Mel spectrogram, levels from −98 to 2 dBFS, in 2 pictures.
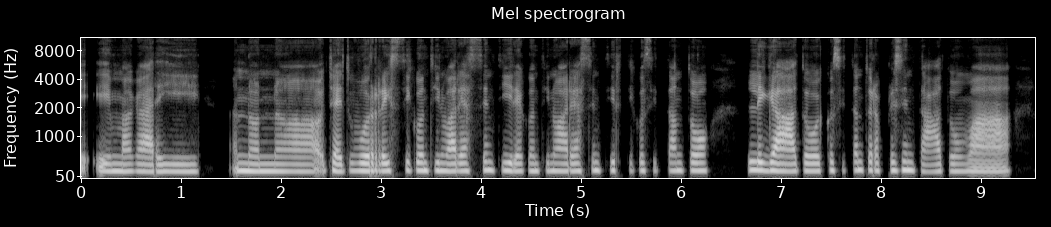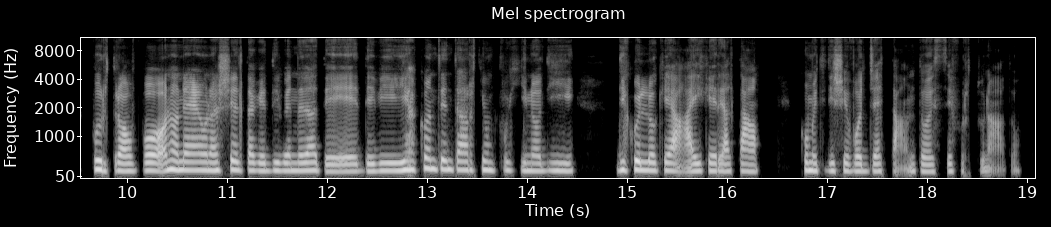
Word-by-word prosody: ehm, - - -3
e 175 - -1
magari, 165 -1 -1 0.4
non 170 -1 +1
cioè, 175 -4 +1
tu 180 +2 -8
vorresti 180 +1 +1
continuare 180 -1 +1
a - - -1
sentire, 185 -1 -2
continuare 175 0 -2
a - - -1
sentirti 190 0 -7
così 185 +1 -8
tanto 185 0 -2 0.3
legato 180 -2 +3
e 175 - -2
così 190 -1 -7
tanto 195 0 -3
rappresentato, 185 -3 -3
ma, 85 - 0 0.3
purtroppo, 185 -2 +4
non 205 -1 +6
è 195 -1 +4
una 190 -1 +3
scelta 190 0 +1
che 180 -1 0
dipende 185 0 +1
da 190 0 +4
te, 165 -1 +1
e 170 - -3
devi 185 +2 +3
accontentarti 205 -1 +2
un 195 - +1
pochino 185 -2 -3
di 180 0 -2 0.4
di 200 +1 +1
quello 195 0 +4
che 185 0 -1
hai, 175 -1 +2
che 180 - -4
in 180 - +2
realtà, 170 -1 0 0.4
come 190 -1 +2
ti 180 - -16
dicevo, 175 -1 -1
già 170 +1 -3
è - - -3
tanto 175 -1 -5
e 160 - -2
sei 170 +1 -7
fortunato. 170 - -13
180 Hz, 165 wpm, -22 LUFS, 175-190 Hz, 0.4 s, non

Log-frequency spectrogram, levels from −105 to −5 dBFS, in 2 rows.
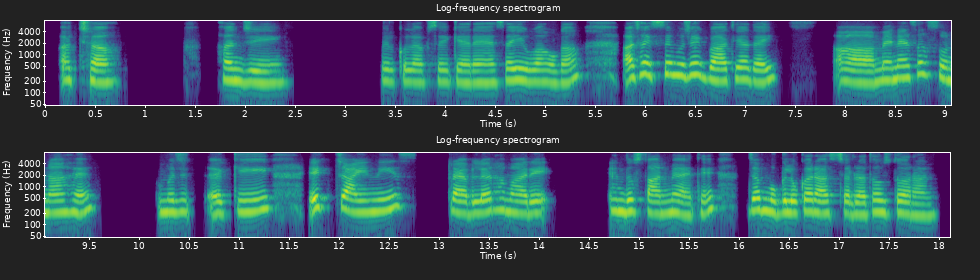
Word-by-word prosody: अच्छा, 220 -1 0 1.3
हाँ 220 -1 +4
जी, 195 -2 0 1.3
बिल्कुल 200 -1 -4
आप 190 0 -3
सही 195 0 -5
कह 195 -2 -1
रहे 190 0 0
हैं 190 0 -1
ऐसा 190 +3 -5
ही 220 +1 +4
हुआ 200 -2 +1
होगा। 190 0 -2 0.5
अच्छा 255 +6 +3
इससे 305 +1 +2
मुझे 295 +1 +3
एक 275 -5 -1
बात 210 0 +3
याद 230 -3 0
आई। 195 +3 +2 0.6
अ, 190 -3 +2
मैंने 220 +4 +1
ऐसा 310 +5 -1
सुना 215 -4 +1
हैं 210 +7 +1 0.7
मुझे 220 0 0
अ, 220 -3 -2
कि 230 +4 0 0.4
एक 275 -1 +5
चाइनीज़ 250 +5 +2 0.3
ट्रैवलर 210 0 +2
हमारे 210 -4 0 0.7
हिंदुस्तान 230 -3 +1
में 220 - +2
आए 190 -3 -1
थे, 240 +6 -2 0.4
जब 245 0 +5
मुगलों 215 -2 +3
का 230 - +5
राज़ 205 -1 +1
चल 205 -1 0
रहा 190 -1 +3
था 225 - +1
उस 215 -1 -2
दौरान। 185 -3 -1
215 Hz, 150 wpm, -25 LUFS, 200-235 Hz, 1.3 s, एक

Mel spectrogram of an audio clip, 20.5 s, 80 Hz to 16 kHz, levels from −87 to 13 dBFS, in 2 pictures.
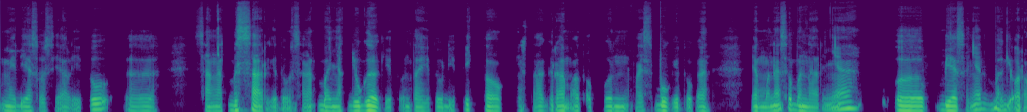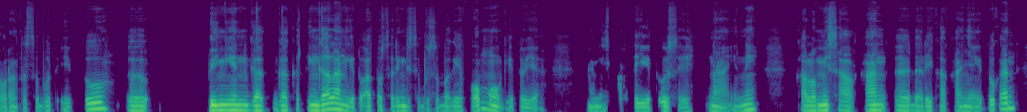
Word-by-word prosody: media 110 -2 -1
sosial 105 -1 -10
itu, 145 +2 -1 0.2
eee, 110 -1 -5 0.4
sangat 105 0 -4
besar 120 -3 +2
gitu, - - -7
sangat - - -7
banyak 105 0 0
juga 115 +1 +7
gitu, 100 - -12
entah 105 -1 -4
itu 105 +1 -7
di - - -6
Tiktok, 115 -6 -2 0.2
Instagram, 115 +1 -3
ataupun 110 -1 -3
Facebook, 110 0 -1
gitu - - -5
kan. 110 -2 -4 0.4
Yang 110 -2 0
mana 115 +4 +2
sebenarnya, 115 0 0 0.5
eee, 115 -2 +7
biasanya 120 +1 +2
bagi 135 -3 -2
orang-orang 105 +2 -2
tersebut 100 +3 -8
itu, 155 +9 +3 0.2
eee, 115 -3 +2 0.6
pingin 130 0 +8
nggak 120 0 +2
nggak 120 -4 0
ketinggalan 135 +3 +6
gitu, - - -8
atau 110 +1 -2
sering 115 +1 -3
disebut 110 - -9
sebagai 110 +1 -4
FOMO, 130 -8 +3
gitu 100 - -6
ya, - - -5 0.4
memang 105 +1 -4
seperti 110 -2 -7
itu 115 - -1
sih. 100 +1 -8 0.2
Nah, 105 -4 0
ini 125 +6 0 0.4
kalau 120 0 +2
misalkan, 125 0 +3
eee, 115 -1 +2
dari 110 0 0
Kakaknya 110 -2 -4
itu 130 - -1
kan, 155 +2 +4
115 Hz, 160 wpm, -22 LUFS, 105-125 Hz, 0.6 s, pingin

